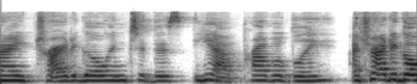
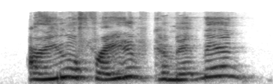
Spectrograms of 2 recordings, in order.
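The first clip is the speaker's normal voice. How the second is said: sarcastic, biting tone, higher pitch; 6 semitones higher, 3 dB louder than usual. Acting out own past sarcastic words to a partner: imitating own sarcastic jabs.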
